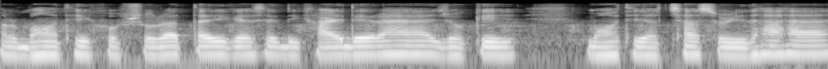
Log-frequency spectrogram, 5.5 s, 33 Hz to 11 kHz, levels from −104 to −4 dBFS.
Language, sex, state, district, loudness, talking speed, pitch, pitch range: Hindi, male, Chhattisgarh, Jashpur, -16 LUFS, 185 wpm, 110 Hz, 105-115 Hz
